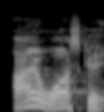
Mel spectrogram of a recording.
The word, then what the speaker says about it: ayahuasca: Have you ever heard of ayahuasca? Spell it.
